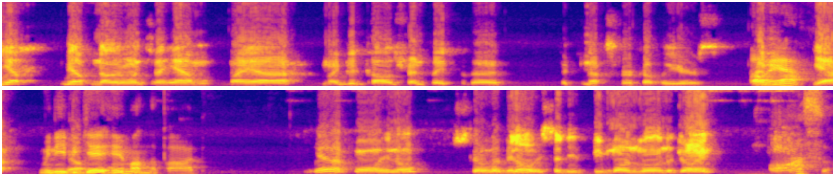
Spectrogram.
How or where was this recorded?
phone line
